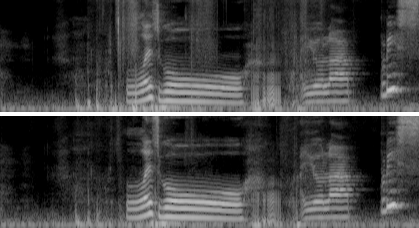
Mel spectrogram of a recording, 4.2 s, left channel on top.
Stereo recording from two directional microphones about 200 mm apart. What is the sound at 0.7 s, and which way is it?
Speech, 10° right (ahead or behind).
